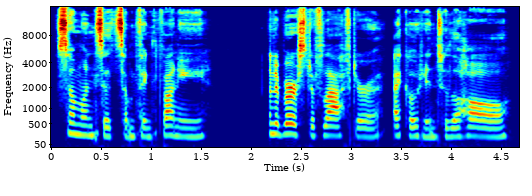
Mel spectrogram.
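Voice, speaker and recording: Woman narrator for a podfic, even mid pitch, dry close sound. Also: dry recording. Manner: measured, expressive storytelling. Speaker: podfic reader. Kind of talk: audiobook narration of fan fiction.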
